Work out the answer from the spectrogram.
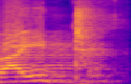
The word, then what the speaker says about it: write: তারপরে আসছি দেখো W, the last letter W, উদাহরণ দিচ্ছি দেখে নাও, রাইট, ধরে নাও রাইট, এখানে W উচ্চারিত হচ্ছে না, WRITE রাইট, W বাদ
